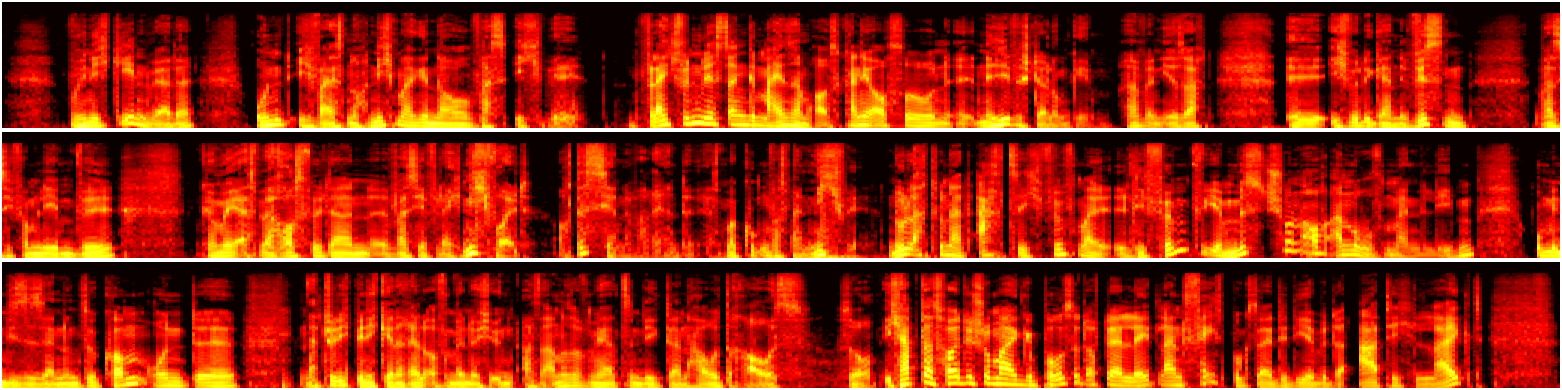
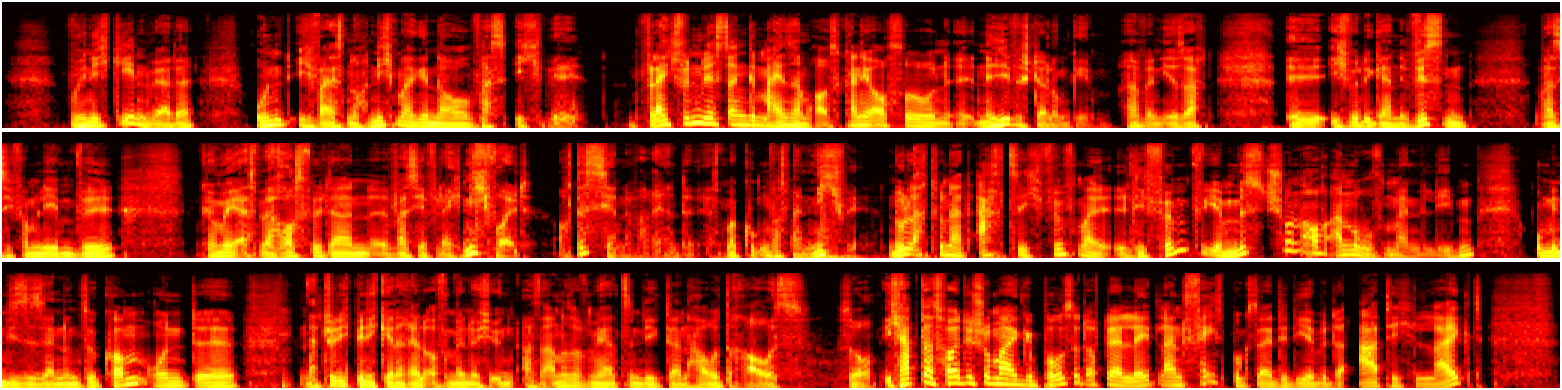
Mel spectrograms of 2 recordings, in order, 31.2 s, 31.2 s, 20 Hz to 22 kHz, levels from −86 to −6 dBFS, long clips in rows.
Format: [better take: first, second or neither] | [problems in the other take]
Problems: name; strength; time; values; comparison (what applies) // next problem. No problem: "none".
neither | none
